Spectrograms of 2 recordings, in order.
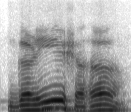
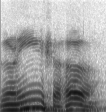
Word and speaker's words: गणेश: हम सौधम चैलम कृषक गणेशः ऋण नहीं है ना नहीं नहीं गणेश गणेश गणेश ग पे अनुनासिक नहीं ण पे ही रहेगा गणेशः गणेश गणेश अच्छा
